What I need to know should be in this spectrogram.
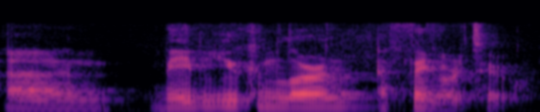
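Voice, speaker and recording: A man from Portugal calmly explaining video composition as a tutor, with some fillers and an encouraging tone. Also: medium pitch, measured pace. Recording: roomy echo.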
